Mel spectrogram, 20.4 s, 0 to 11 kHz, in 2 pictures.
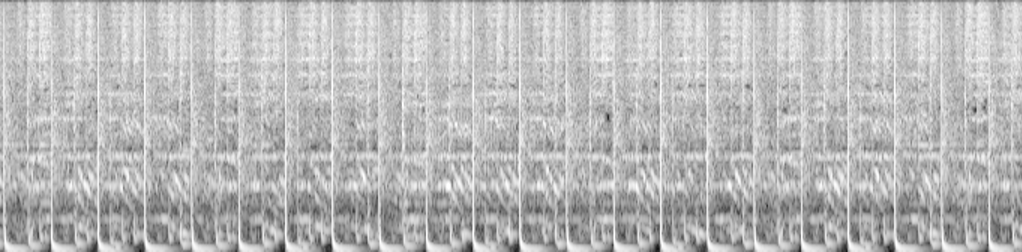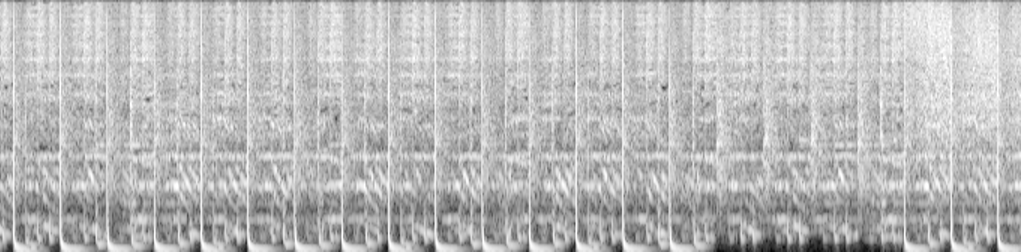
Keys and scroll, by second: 2.3 ctrl+t, 7.9 ctrl+t, 9.0 ctrl+t, 10.1 ctrl+t, 11.0 ctrl+t, 11.6 ctrl+t, 12.0 ctrl+t, 14.2 ctrl+t.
